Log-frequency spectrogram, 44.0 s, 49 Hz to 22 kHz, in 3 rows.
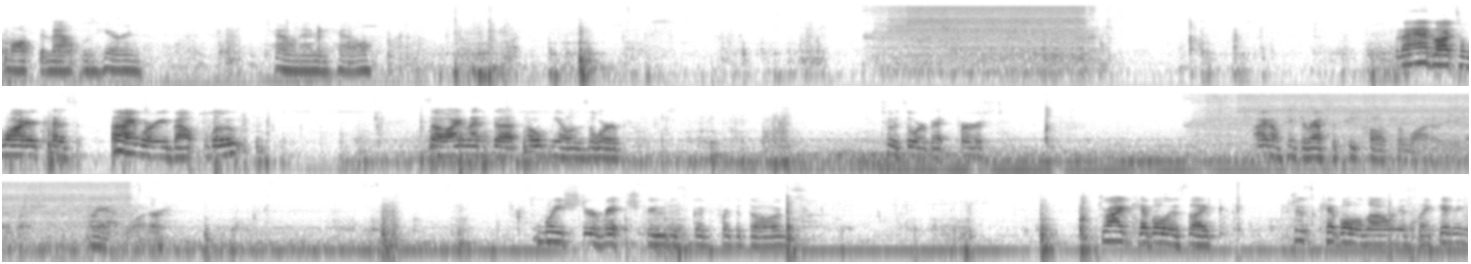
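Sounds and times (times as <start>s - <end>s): faucet running into sink: 8.6s - 11.0s, 26.5s - 30.7s.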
